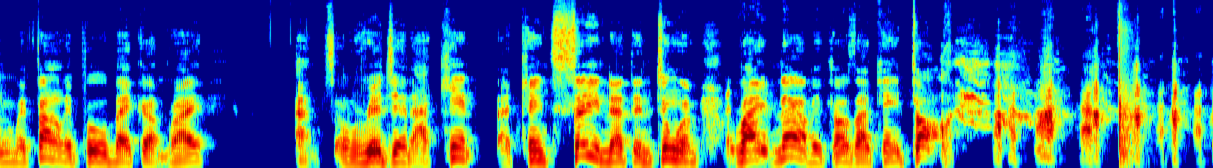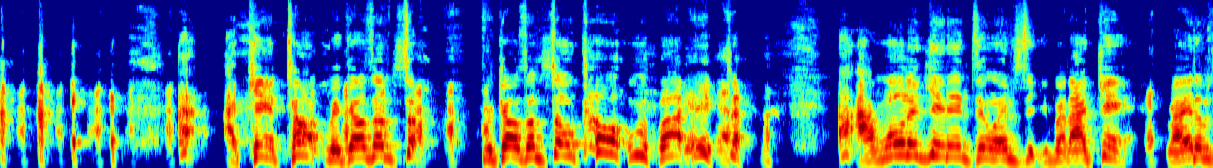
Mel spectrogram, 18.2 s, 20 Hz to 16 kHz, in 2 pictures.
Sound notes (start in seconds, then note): 7.3 both laughing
